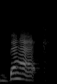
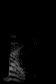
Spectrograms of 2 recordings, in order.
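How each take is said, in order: First: The vowel sounds like the one in 'back'. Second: The vowel sounds like the one in 'bike'.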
